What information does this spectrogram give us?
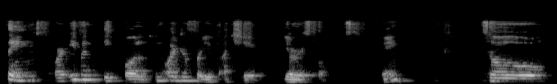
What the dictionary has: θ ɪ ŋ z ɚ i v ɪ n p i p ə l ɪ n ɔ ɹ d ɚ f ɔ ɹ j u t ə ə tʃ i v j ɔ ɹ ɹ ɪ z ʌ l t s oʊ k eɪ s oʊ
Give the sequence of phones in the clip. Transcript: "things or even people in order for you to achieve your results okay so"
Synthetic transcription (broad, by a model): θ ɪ ŋ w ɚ i v ɪ n p i p ə l ɪ n ɔ ɹ d ɚ f ɔ ɹ j u t ə ə tʃ i v j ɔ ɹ ɹ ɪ s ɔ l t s oʊ k eɪ s oʊ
